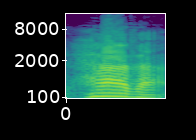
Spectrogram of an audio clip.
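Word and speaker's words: هذا: be pronounced like but it's not pronounced like that it's pronounced like this like this word hatha okay like this okay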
